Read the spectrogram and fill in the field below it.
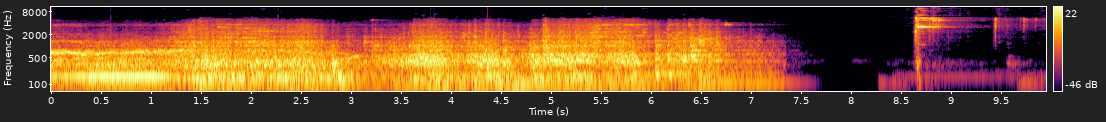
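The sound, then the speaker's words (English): A car engine roars loudly and steadily for about seven seconds as the car drives off a cliff, then abruptly falls silent; after a short pause comes a sharp, sudden crash with a metallic clink and faint rumble. “So we drive between them, park the car”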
